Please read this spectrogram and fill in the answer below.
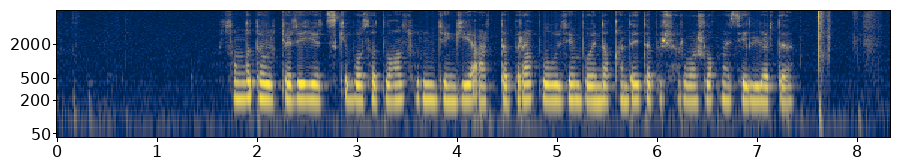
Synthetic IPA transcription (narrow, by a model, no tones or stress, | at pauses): soɴʁət̪ʰæwlɪk̚t̪e̞ɾd̪e̞je̞ɾt̪ɪ̥skʲe̞bo̞sɑt̪əlˠʁɑnsud̪əɴd̪e̞ŋɡʲe̞jɪʔɑɾt̪ːəbɪɾɑq̚bʊlˠwɵzembo̞jənd̪ɑqʰɑnd̪ɑjd̪ɑbɪɾʃɑɾuwɑʃəlˠəqmæse̞le̞le̞ɾd̪ɪ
